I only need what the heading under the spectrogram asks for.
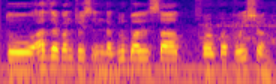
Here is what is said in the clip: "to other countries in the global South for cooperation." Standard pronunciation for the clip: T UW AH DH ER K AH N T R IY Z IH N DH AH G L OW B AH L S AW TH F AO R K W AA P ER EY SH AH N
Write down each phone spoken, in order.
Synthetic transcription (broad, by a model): T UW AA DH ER K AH N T R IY S IH N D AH G L OW B AH L S AW T F AO R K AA P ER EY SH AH N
